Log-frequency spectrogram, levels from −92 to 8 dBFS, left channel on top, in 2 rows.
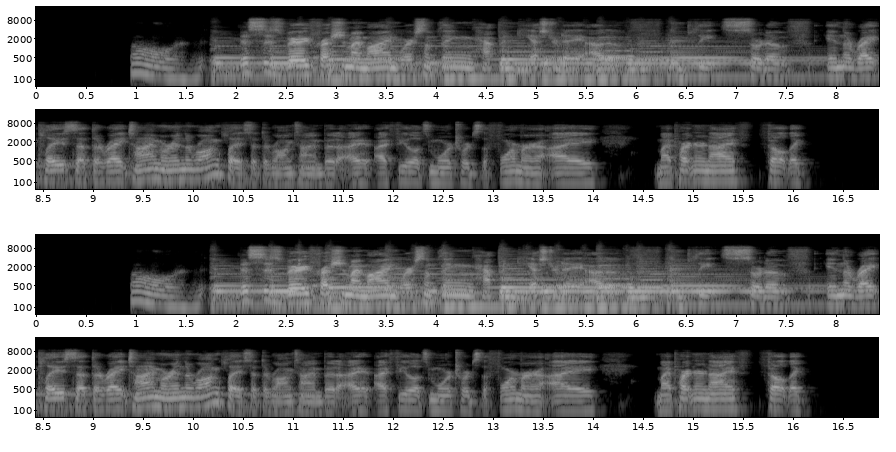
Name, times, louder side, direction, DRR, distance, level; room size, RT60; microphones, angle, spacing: voice 1, 1.0-14.4 14.6-16.1, right 2 dB, 10° right, 0.3 m, -36 dB
sound 1, 1.7-10.2 10.5-11.2, right 3 dB, 65° right, 0.7 m, -37 dB
4.0 x 3.6 x 3.1 m
head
